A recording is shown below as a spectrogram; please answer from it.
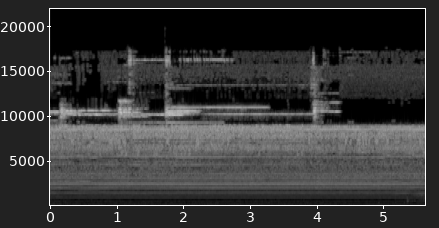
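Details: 1960 Zenith X519 clock radio during repair, alarm switch confirmed closed: steady, raspy electric alarm buzz holding one pitch the whole time; alarm buzzer working as it should.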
